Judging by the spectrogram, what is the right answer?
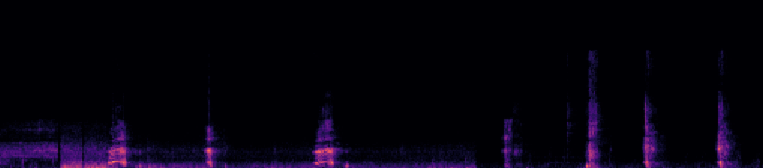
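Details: Girl with a bout of repeated sneezing: about seven sharp, explosive sneezes in quick succession over ten seconds, with faint room hum.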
